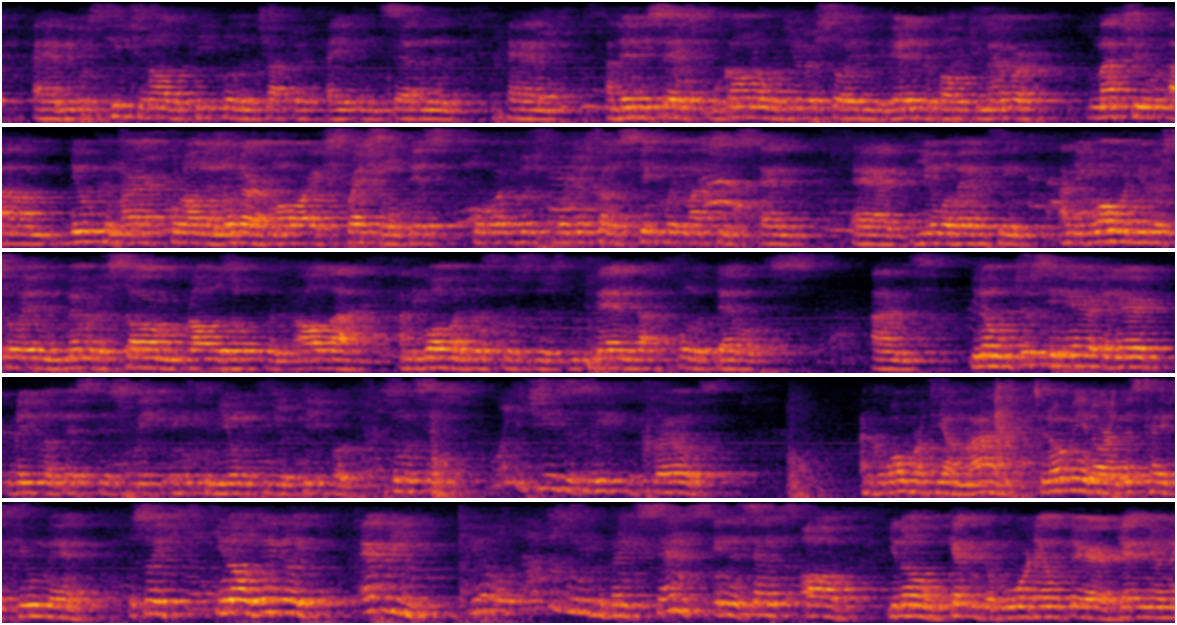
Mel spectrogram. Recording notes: Recorded live at Liberty Church on 26th July 2020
